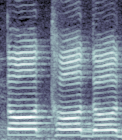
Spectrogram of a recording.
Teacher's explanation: ત થ દ ધ એ બધા દંત્ય છે. કેમ કે એ લોકોના ઉચ્ચાર વખતે જીભ દાંતને અડે છે.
